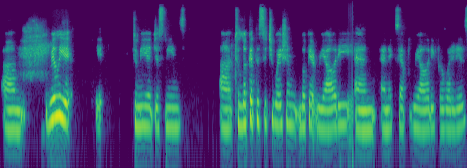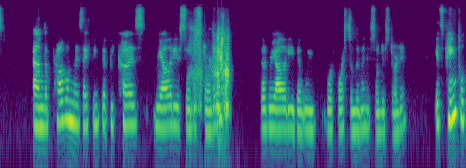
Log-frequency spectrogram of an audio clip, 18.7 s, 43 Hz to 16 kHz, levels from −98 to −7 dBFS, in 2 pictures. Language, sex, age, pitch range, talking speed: English, female, 30-49, 170-205 Hz, 165 wpm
